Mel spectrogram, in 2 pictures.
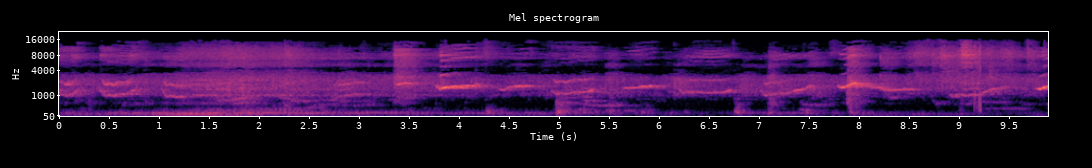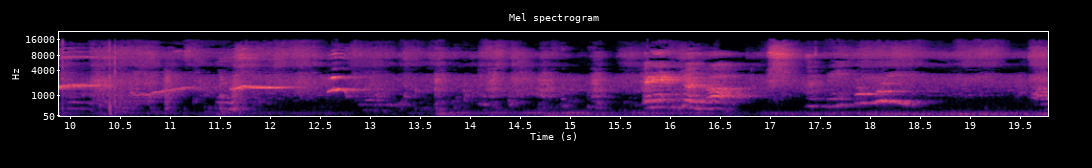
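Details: Hungry newborn Golden Retriever puppies whose eyes have not opened call for their mother to breastfeed: many short, arched, squeaky whines repeat in quick succession, with a low rumble at the start and scattered clicks and bumps.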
